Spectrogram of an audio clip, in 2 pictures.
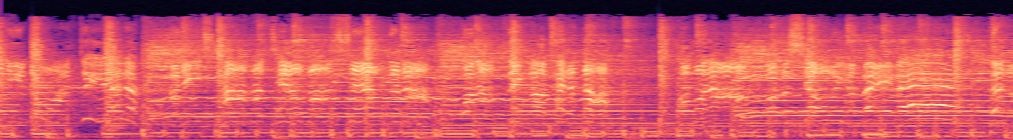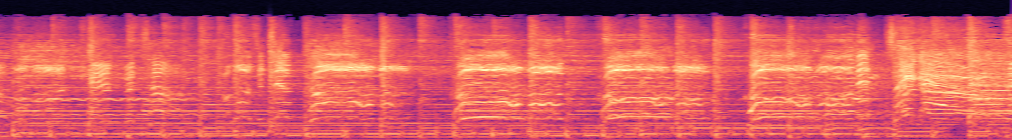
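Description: A rock song plays loud and continuous for the whole stretch, with steady driving drums, dense guitars and a melodic line riding on top, close and full-sounding with no talking.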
